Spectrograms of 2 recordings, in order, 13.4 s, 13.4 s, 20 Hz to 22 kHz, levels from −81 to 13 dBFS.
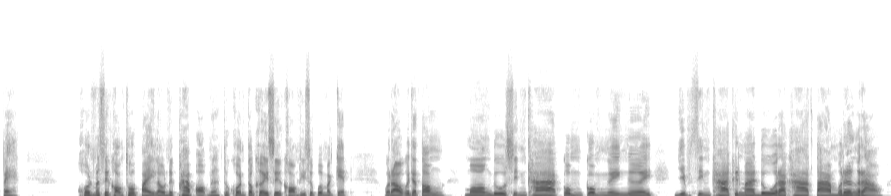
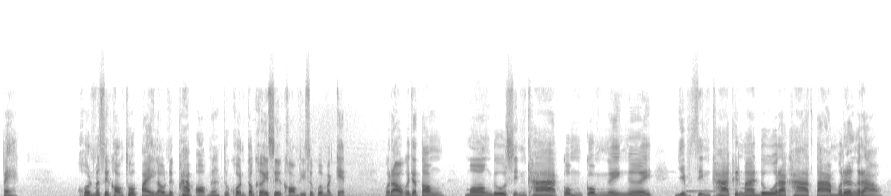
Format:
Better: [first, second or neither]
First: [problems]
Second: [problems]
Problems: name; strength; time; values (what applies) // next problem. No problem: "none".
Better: first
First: none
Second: train or aircraft noise; faint; throughout; 30 dB below the speech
